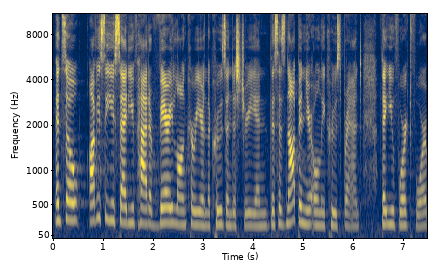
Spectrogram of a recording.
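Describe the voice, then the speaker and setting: Upbeat woman host with a smooth, clear voice and a long reverb trail, effusive in her questions. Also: medium pitch. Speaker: podcast host. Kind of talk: enthusiastic interview hosting.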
